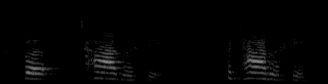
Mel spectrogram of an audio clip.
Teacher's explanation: we stress the second syllable we say photography this o also is reduced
